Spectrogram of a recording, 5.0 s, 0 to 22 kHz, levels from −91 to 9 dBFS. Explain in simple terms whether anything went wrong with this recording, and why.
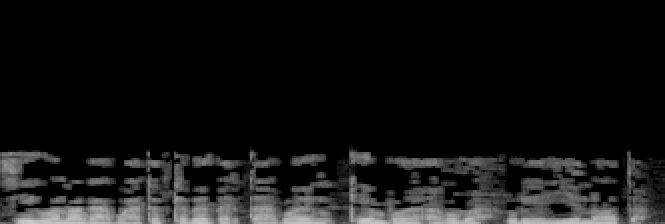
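From start to finish the speech sounds dull and muffled, as if heard through a cloth, with a heavy warbly, fizzy edge on hissing sounds like s and sh. Nothing is heard above about 7 kHz. This is AAC compression damage, and the likely cause is the recording being squeezed hard into AAC-LC to save space. The encoder kept only the parts it judged most audible, discarding the top end and roughly patching the detail that remained.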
